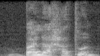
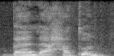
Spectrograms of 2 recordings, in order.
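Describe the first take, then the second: No difference in how they are said.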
